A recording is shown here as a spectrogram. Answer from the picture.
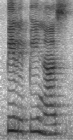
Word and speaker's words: Pilipinas: And then uh Pilipinas, P not F.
